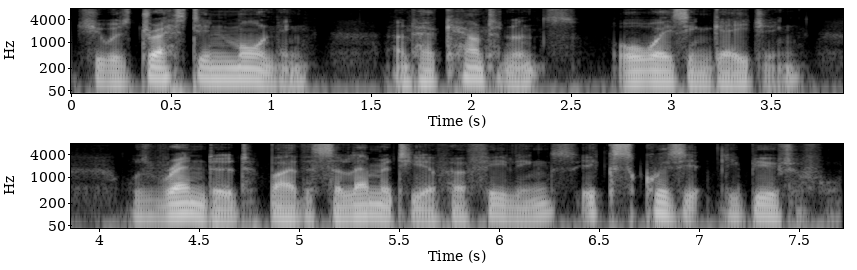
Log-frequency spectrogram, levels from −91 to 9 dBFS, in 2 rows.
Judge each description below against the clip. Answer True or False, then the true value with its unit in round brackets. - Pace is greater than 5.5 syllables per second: True (6.1 syllables/s)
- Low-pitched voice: True (85 Hz)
